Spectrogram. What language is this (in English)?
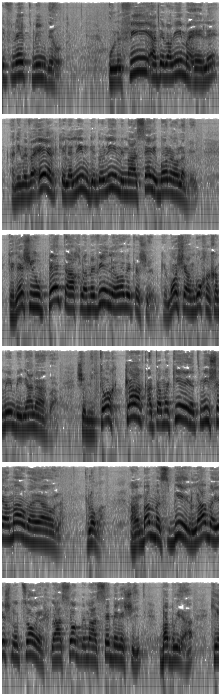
Hebrew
